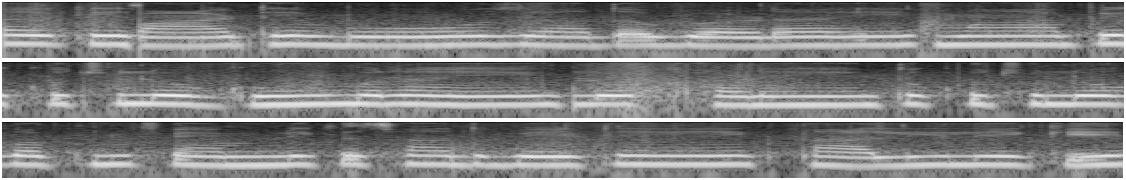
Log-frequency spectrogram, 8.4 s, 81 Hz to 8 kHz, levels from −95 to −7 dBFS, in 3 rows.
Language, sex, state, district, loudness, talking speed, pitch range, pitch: Hindi, female, Jharkhand, Jamtara, -22 LUFS, 200 wpm, 235-255 Hz, 245 Hz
